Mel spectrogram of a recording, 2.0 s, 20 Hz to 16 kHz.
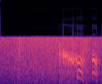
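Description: Steady hiss of band noise from an amateur-radio receiver on the 75-metre band, its sound cut off above about 3 kHz. About a second in comes a short rushing burst, then a man's deep "ho, ho" through the radio near the end.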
